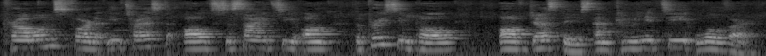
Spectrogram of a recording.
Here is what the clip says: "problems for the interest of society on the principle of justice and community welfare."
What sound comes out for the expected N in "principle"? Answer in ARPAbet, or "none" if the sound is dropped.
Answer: none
